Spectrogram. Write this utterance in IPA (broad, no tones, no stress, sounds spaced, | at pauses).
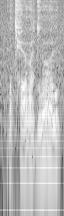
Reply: ɾ ɐ tˤ χ o u̯ ʕ ɵ d o u̯ ʕ o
